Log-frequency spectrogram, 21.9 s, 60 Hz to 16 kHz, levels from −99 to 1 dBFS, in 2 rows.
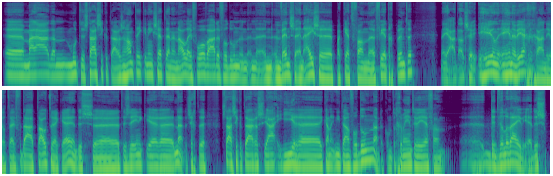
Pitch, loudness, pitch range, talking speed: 110 Hz, -27 LUFS, 100-125 Hz, 195 wpm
